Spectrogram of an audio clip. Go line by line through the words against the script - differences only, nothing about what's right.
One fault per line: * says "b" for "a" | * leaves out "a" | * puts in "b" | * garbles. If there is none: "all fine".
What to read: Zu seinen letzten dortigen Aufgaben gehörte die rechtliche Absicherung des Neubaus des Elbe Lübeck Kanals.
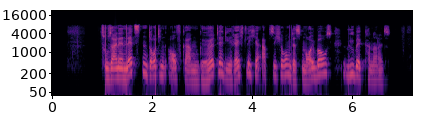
* leaves out "des Elbe"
